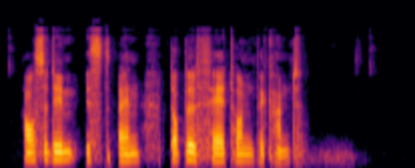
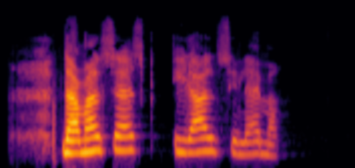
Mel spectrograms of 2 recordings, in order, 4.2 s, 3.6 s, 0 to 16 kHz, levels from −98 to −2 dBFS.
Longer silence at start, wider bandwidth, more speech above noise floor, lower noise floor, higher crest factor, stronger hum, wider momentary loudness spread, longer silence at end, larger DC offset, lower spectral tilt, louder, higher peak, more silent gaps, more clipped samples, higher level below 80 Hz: about the same, 0.25 s vs 0.35 s; about the same, 9.4 kHz vs 10 kHz; second, 50 dB vs over 68 dB; second, -71 dBFS vs under -90 dBFS; about the same, 22 dB vs 22 dB; neither; second, 10 LU vs 23 LU; first, 1.15 s vs 0.85 s; neither; about the same, -4.5 dB/octave vs -4 dB/octave; about the same, -21 LUFS vs -20 LUFS; about the same, 0 dBFS vs -2 dBFS; neither; neither; first, -62 dBFS vs -80 dBFS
